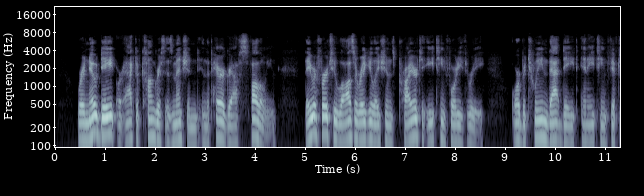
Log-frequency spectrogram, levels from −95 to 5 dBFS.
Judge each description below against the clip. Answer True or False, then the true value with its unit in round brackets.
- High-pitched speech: False (120 Hz)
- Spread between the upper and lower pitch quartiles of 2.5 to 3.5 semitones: True (3.0 semitones)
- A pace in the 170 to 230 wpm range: False (150 wpm)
